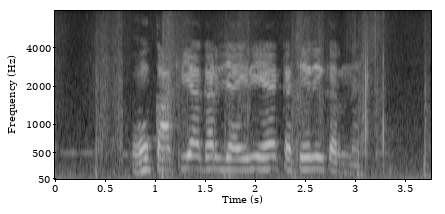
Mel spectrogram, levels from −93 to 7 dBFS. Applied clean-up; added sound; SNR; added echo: none; Walk, footsteps; 12 dB; reverberation time 0.2 s.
